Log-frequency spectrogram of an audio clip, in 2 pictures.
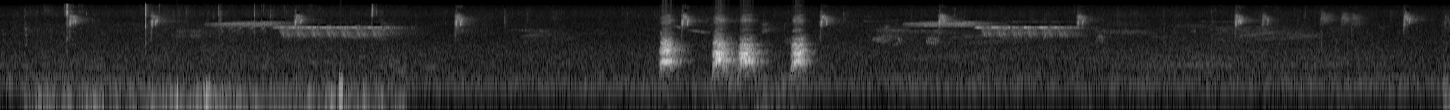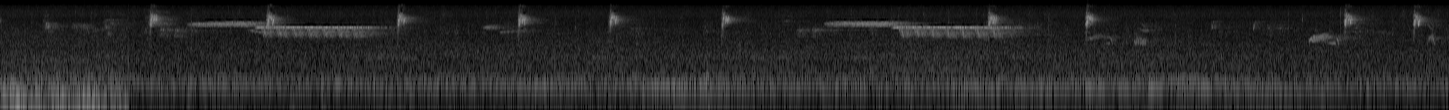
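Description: Songbirds singing: many short high chirps and a buzzy trilled phrase repeated every six or seven seconds. About seven seconds in comes a much louder burst of four harsh notes, and there is a low rumble near the start and again around fifteen seconds.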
